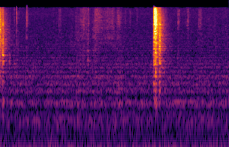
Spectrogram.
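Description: Two sharp clicks from a Spyderco Endela folding knife as its blade is worked in the hand, one right at the start and one about a second and a half in, with a few faint ticks between.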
